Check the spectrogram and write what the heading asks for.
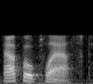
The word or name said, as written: apoplast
